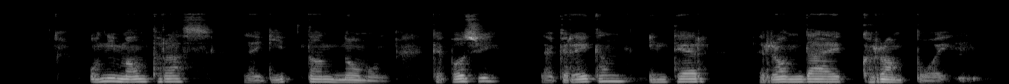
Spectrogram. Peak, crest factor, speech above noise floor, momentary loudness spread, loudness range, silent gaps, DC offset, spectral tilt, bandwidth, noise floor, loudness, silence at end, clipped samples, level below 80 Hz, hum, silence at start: -10 dBFS; 24 dB; 41 dB; 19 LU; 3 LU; none; under 0.1%; -5.5 dB/octave; 11.5 kHz; -73 dBFS; -32 LUFS; 0.3 s; under 0.1%; -70 dBFS; none; 0.55 s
